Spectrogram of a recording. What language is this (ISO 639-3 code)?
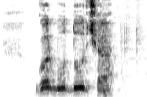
dmk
